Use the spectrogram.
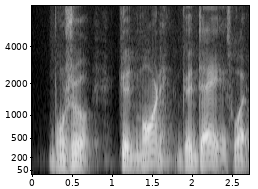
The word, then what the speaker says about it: bonjour: all the time I know you've heard it Bonjour Bonjour good morning good days what we're really saying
